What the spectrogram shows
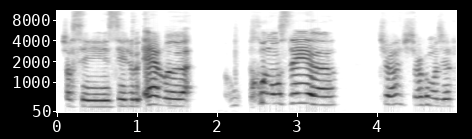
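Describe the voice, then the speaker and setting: A woman's voice: fairly high pitch, a little slow, fairly bright tone. A young woman guest on a video call, chatting in a giggly, enthusiastic way. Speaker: guest actress. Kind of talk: casual live-stream chat.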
